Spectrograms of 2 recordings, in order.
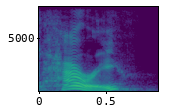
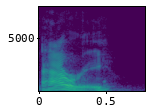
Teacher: Italian doesn't have the initial sound H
